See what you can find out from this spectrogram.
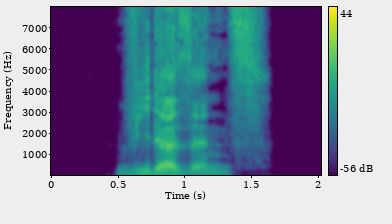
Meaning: genitive of Widersinn
- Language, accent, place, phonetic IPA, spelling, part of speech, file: German, Germany, Berlin, [ˈviːdɐˌzɪns], Widersinns, noun, De-Widersinns.ogg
